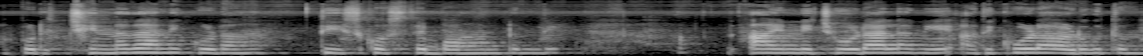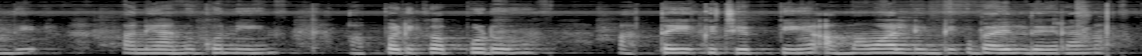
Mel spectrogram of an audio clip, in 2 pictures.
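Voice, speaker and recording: High, flat-toned woman telling a story. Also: normal speed. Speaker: audio story narrator. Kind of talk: first-person storytelling narration.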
